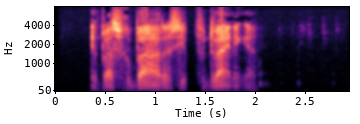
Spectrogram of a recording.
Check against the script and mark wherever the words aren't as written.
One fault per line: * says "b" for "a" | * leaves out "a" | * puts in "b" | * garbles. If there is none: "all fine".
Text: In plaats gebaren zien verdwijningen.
all fine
